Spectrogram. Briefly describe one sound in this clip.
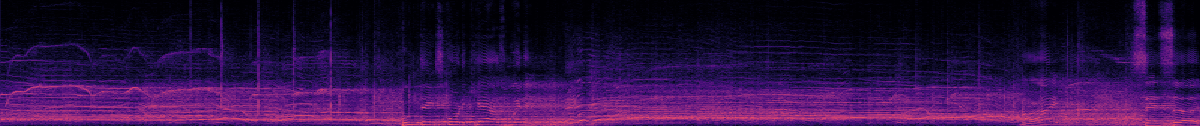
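A man speaks loudly into a microphone through loudspeakers in a large echoing hall.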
